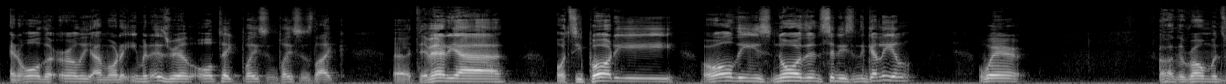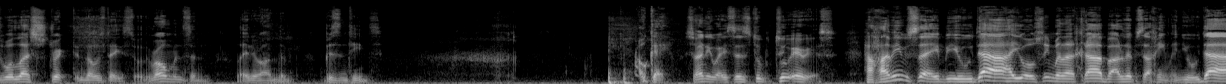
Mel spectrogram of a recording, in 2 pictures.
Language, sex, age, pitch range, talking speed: English, male, 50-69, 110-150 Hz, 125 wpm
